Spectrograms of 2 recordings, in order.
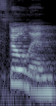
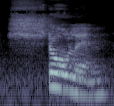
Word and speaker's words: Stollen: So it's stolen, but the gentleman said it's not stolen, it's Stollen.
